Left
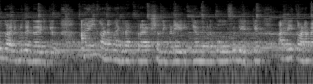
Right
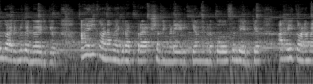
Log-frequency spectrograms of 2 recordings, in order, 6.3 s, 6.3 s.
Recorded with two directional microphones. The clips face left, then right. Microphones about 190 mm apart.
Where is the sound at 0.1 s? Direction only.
45° right (ahead or behind).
